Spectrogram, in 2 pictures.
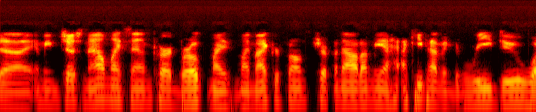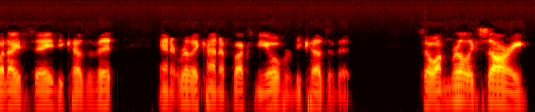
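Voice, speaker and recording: A man with a voice on the low side hosts an informal solo show, joking at his own expense. No room sound comes through, though the malfunctioning cheap home mic makes the recording tinny and lo-fi.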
